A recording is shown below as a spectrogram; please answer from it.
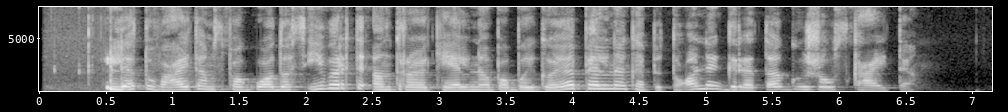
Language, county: Lithuanian, Klaipėda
